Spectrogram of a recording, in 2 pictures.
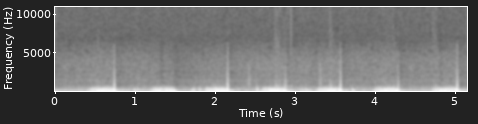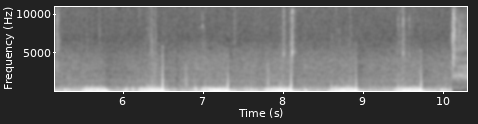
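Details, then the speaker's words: Regular heartbeat near 80 a minute with a harsh blowing murmur filling each systole: holosystolic murmur of a ventricular septal defect, from left-to-right flow across the septal defect; an example recording from Wikimedia Commons. "So blood is basically whooshing from left to right across that VSSD during cy and it's causing this sound. Let's actually take a second to listen to that sound so you can hear what does this holo systolic murmur of a VSSD sound like."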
